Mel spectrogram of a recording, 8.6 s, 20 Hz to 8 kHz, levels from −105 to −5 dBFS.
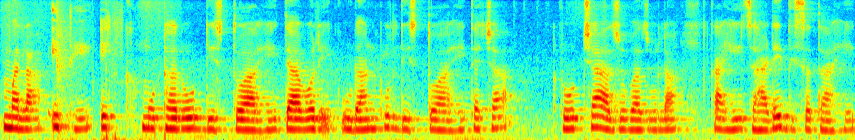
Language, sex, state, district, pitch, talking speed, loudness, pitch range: Marathi, female, Maharashtra, Chandrapur, 180 Hz, 145 wpm, -18 LUFS, 170-195 Hz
